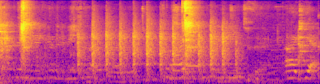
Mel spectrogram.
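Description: A rapid, even run of light clicks, about seven a second, lasting about two seconds, from hand work on flat-pack furniture hardware. Voices can be heard behind it.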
